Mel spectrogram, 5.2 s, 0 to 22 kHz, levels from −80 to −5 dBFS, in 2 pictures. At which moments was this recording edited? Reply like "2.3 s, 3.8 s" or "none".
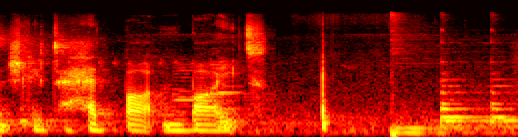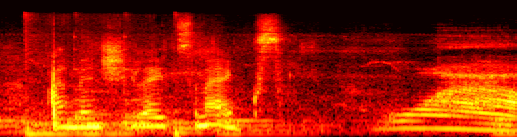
1.4 s, 2.9 s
